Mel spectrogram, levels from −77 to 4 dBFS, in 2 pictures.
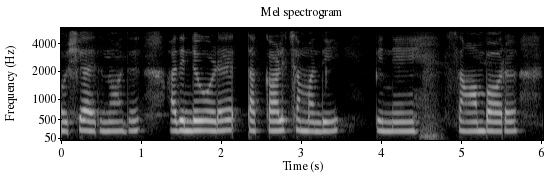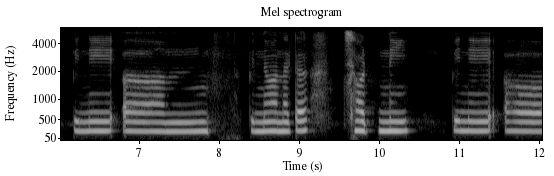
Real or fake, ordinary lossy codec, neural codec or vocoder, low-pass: real; none; none; 5.4 kHz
